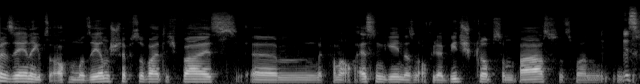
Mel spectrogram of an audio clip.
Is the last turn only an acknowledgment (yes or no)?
no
